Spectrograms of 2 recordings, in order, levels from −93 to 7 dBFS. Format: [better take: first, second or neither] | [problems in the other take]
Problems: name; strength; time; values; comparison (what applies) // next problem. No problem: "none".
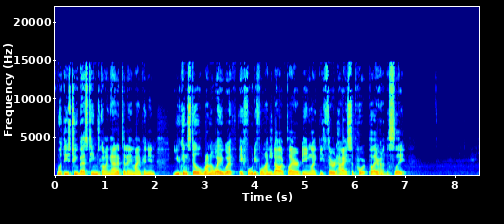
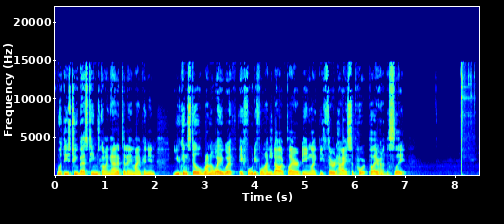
first | jangling keys; faint; at 8 s; peak 10 dB below the speech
